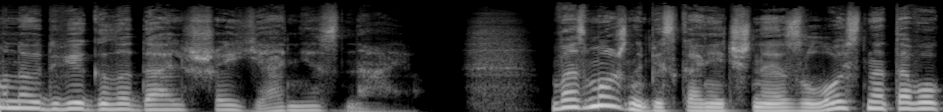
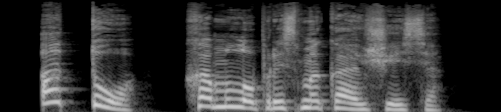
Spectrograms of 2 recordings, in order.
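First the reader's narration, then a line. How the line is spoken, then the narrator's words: Barked retort. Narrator (Russian): рявкнула в ответ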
